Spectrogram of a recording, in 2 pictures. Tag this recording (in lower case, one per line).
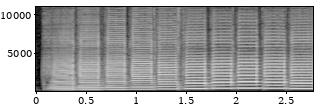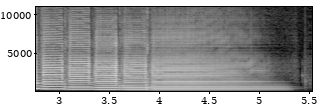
musical instrument
wind instrument
music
